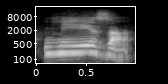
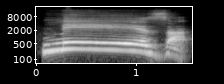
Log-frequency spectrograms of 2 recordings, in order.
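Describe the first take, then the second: First: Said in the usual way. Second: Mesa called out with a long, high ME; stressed syllable exaggerated. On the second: Shown as a demonstration. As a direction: stretch the ME of Mesa to test where the stress falls. (Mesa com o ME esticado e agudo) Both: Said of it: "Qual é a sílaba forte?".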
